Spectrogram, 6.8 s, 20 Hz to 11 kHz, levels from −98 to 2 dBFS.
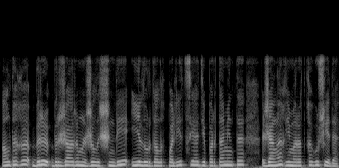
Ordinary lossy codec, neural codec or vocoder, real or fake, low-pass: none; none; real; 7.2 kHz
